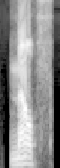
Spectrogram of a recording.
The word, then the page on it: mouth: American English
